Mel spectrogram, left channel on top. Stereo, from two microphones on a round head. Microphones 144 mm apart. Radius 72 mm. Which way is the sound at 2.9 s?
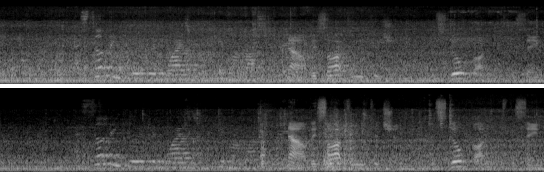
30° right (ahead or behind).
